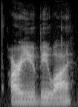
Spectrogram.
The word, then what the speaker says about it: RWBY: RUBY?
